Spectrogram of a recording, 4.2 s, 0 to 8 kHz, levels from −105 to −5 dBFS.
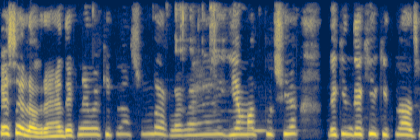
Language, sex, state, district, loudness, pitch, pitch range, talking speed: Hindi, female, Bihar, Araria, -16 LUFS, 345 Hz, 325-365 Hz, 270 wpm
